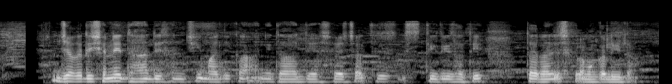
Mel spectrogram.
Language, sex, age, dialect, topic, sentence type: Marathi, male, 18-24, Varhadi, banking, statement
